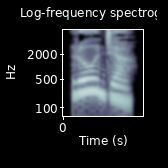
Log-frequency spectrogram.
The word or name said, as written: ರೋಜ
